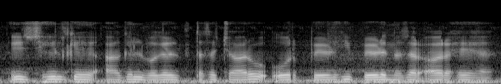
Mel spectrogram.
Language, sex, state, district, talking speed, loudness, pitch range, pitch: Hindi, male, Jharkhand, Ranchi, 180 wpm, -17 LUFS, 105-115 Hz, 110 Hz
